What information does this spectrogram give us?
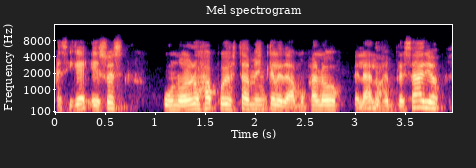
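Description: A woman representing a foundation, answering interview questions with many pauses, fillers and restarts. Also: mid-range voice, vocal fry, no echo. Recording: dull lo-fi dry sound.

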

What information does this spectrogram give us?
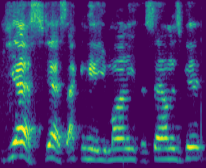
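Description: A middle-aged man hosting a casual talk radio show, warm and laughing easily, often repeating his words. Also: high-pitched, fairly even intonation, normal speed, slight background noise.

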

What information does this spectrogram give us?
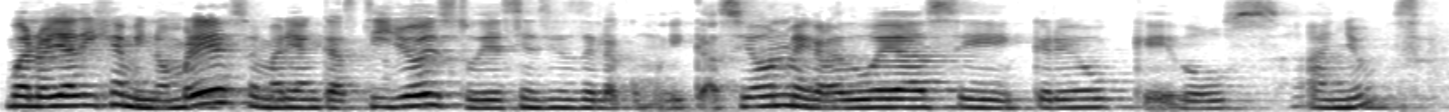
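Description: Young mexican woman, podcast co-host, higher voice, roomy echo, chatty and laughing. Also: steady tone, a little slow, hardly any pauses. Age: 20s. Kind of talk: casual chat.

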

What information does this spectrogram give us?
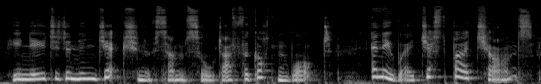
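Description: A woman's voice: on the high side, creaky, husky, heavily acted. Woman doing a fussy little old country doctor. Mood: indignant. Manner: excitable, grave then outraged. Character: small elderly country doctor, fussy and indignant.

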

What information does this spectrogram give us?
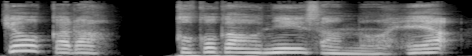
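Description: A woman's voice: high voice, lively intonation, a little fast. A woman playing a possessive, sweetly menacing young rich girl in a Japanese ASMR voice drama, with cutesy, coaxing phrasing and whispers. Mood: sweetly gloating.

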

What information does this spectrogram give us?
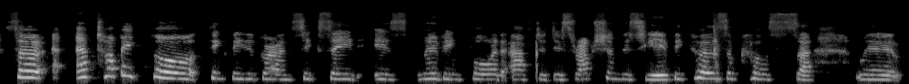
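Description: A high-pitched woman hosts an interview. Her voice is breathy. She sounds upbeat as she introduces her guest and hesitates with fillers in her questions. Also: measured pace, a bit bright, low-quality recording. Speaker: interview host. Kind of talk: hosted interview.

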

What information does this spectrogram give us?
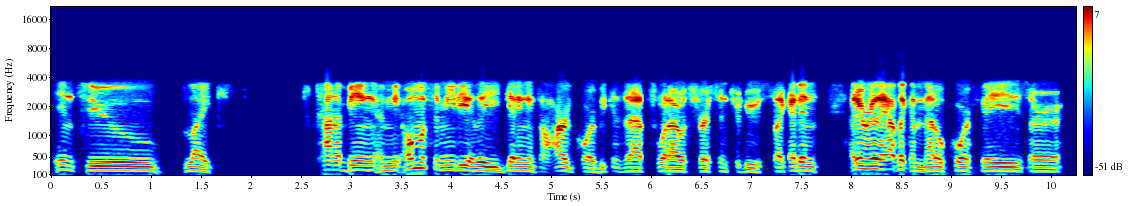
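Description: Casual young male guest with a low voice, rambling and filler-heavy, heard over a thin phone-like call. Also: level tone, normal speed, no echo. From Richmond, Virginia. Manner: laid-back, rambling, heavy on filler words. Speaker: guest musician. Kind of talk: casual podcast interview. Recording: tinny, phone-like remote call.

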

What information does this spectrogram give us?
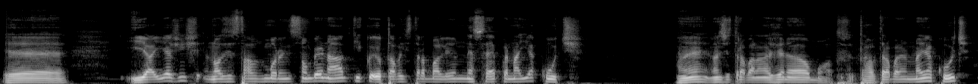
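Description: Fast-talking middle-aged Brazilian man, mellow voice. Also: medium pitch. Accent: Brazilian, São Paulo state. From Cubatão, São Paulo coast, Brazil. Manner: peppers talk with tag questions. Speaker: pastor, podcast guest. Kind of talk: informal interview storytelling.

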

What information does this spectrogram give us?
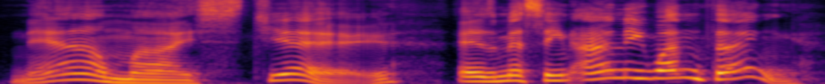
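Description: Storyteller putting on a high, excitable dingo cook. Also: slow pace, gravelly, heavily acted. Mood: eager, gleeful. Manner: excitable, singsong, exclaiming. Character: boastful, gleeful male dingo cook.

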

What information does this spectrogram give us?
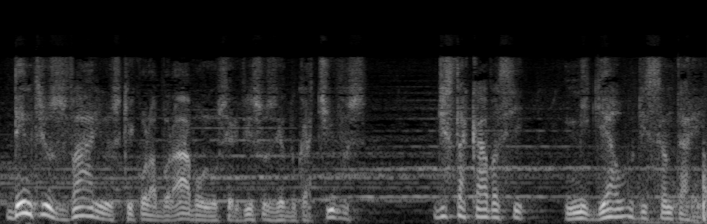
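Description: Reflective male spirit memoirist: very low, solemn radio play narration over prominent music. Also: very animated, unhurried, highs cut off. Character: male spirit soberly recounting his memoirs of the afterlife. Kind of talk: scripted radio drama narration.

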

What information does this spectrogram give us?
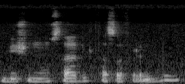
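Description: A man's voice: on the high side, a little fast, gravelly, pushed and bright, slight background noise, poor audio. Tired, exasperated young man podcasting. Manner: exasperated, joking, complaining. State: tired late at night. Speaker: podcast host. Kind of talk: casual podcast chat, reading a fanfic aloud.

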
